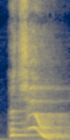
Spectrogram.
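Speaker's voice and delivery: high-pitched pretend achoo; sudden squeaky-high fake sneeze; mock sneeze. Storyteller acting out the cow's sneeze, high mock achoo. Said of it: "the cow sneezed".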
